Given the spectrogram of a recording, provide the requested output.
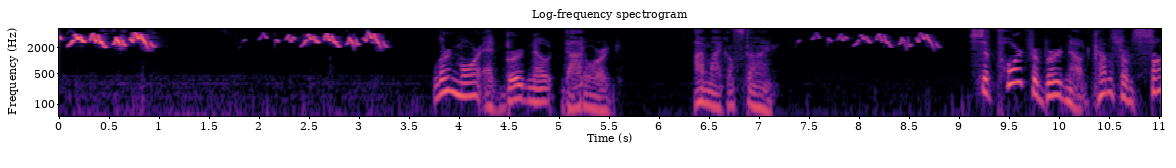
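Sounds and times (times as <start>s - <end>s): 
Akiapolaau Hawaiian honeycreeper calling: 0.0s - 3.8s, 7.1s - 9.2s
speech: 3.8s - 5.6s, 6.4s - 7.2s, 9.2s - 11.0s.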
